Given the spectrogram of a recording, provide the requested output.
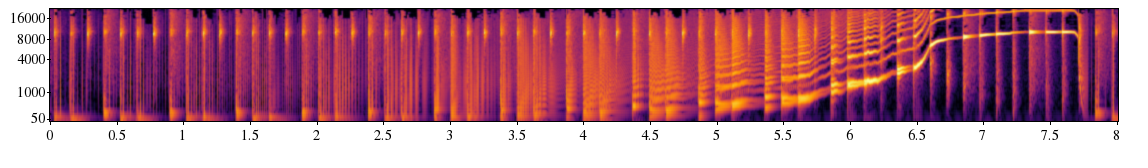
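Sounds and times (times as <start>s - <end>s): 
ring modulated drums: 0.1s - 7.8s.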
